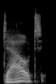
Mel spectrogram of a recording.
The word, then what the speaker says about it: doubt: no doubt about and how do you spell that doubt is do you BT that B is silent so you could also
